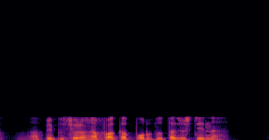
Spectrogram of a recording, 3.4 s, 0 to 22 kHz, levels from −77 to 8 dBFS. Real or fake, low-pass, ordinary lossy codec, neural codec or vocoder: fake; 3.6 kHz; AAC, 16 kbps; codec, 16 kHz, about 1 kbps, DyCAST, with the encoder's durations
